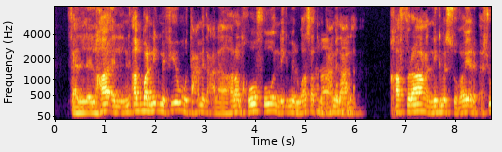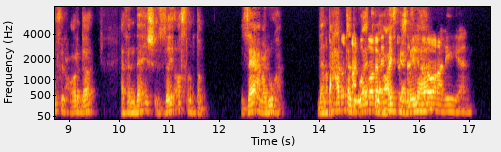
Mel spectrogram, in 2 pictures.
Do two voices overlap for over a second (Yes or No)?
Yes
